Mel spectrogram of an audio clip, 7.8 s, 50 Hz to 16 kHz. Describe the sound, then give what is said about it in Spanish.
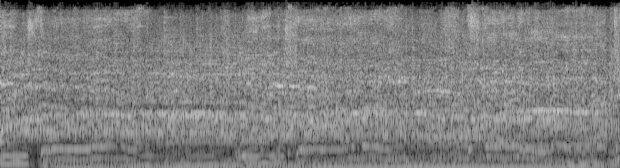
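A studio audience, mostly fans, on the Antena 3 set of El Hormiguero cheers and screams excitedly as a Catalan guest arrives, loud and unbroken for several seconds, with whoops rising over steady, driving music underneath. “Així va ser la rebuda de la catalana al plató d'Antena 3, on la majoria de persones del públic eren fans i estaven, bueno, excitadíssims.”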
